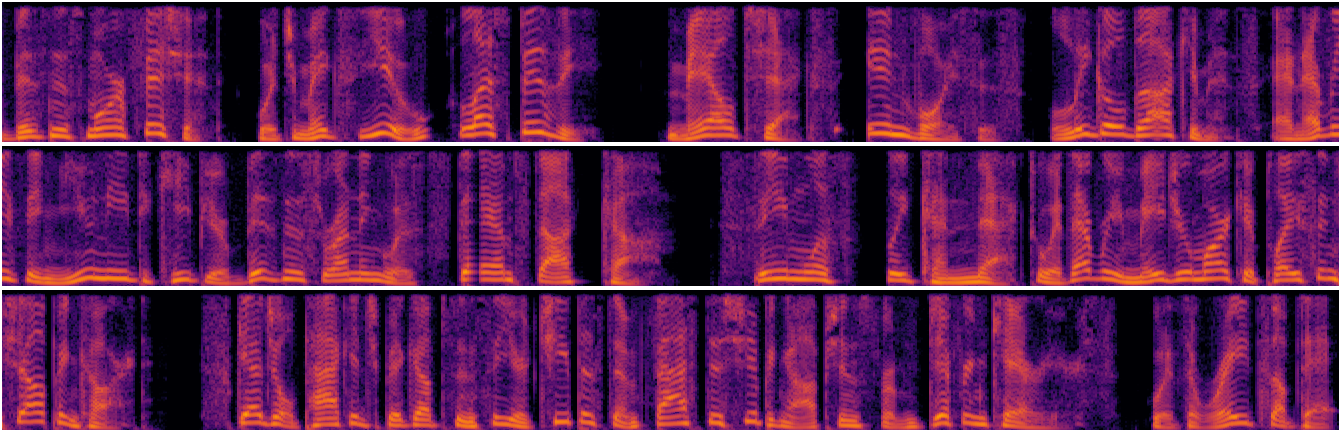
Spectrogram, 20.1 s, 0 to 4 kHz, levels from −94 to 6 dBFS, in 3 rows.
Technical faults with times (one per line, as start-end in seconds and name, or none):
8.44-9.09 repeated stalls (stutter)
9.58-9.70 call audio freeze
10.38-11.12 repeated stalls (stutter)
14.12-17.57 jitter buffer speed-up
